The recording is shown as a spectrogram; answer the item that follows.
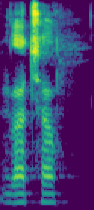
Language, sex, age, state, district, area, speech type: Odia, male, 18-30, Odisha, Kalahandi, rural, read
